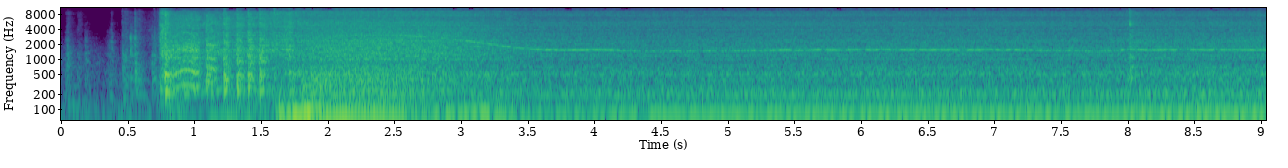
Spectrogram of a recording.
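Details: 2011 Tahoe after alternator and belt replacement (surging power and low volts under load with A/C), battery reconnected: quick crank, instant catch, brief rev then smooth steady idle with faint even whine; starts and runs healthy.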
